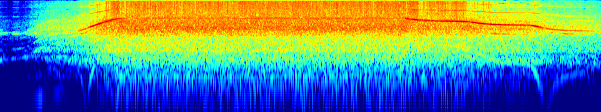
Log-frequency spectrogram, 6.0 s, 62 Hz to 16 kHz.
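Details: Brushless motor from a Ridgid Gen 5 drill with failed control board, run on a separate cheap BLDC speed controller at 18 V: clean high whine climbs to steady speed, holds evenly, winds down smoothly; motor runs fine.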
